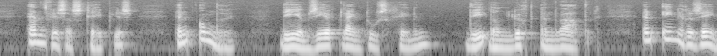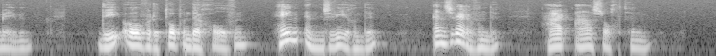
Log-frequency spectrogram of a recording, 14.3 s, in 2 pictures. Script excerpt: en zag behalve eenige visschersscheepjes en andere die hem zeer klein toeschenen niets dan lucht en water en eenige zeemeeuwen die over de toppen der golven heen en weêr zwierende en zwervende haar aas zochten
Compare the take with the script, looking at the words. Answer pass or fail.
fail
